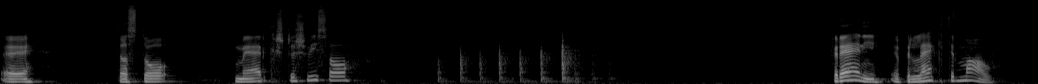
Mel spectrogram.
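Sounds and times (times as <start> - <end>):
speech: 0.0 - 0.4, 1.2 - 1.8, 2.4 - 3.6, 8.3 - 10.0
soft knocking on a wooden door: 4.4 - 6.2.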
